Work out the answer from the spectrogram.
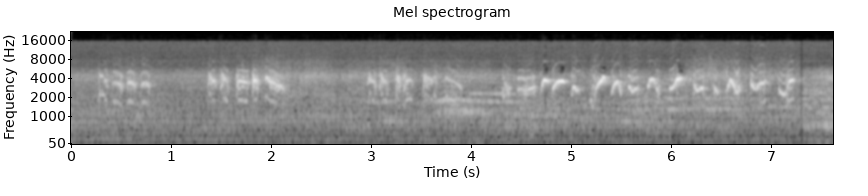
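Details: Javan grey-throated white-eye song played to lure wild birds: short bursts of high chirps, then a quick run of rising and falling whistled notes, about two per second, over a soft background hiss.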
